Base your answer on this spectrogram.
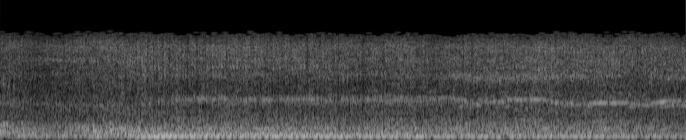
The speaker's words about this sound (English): I never thought you'd be able to make a dead stick landing in this windstorm. I didn't either for a little while, but I think we've won. Hold tight now. I'm going to set her down.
